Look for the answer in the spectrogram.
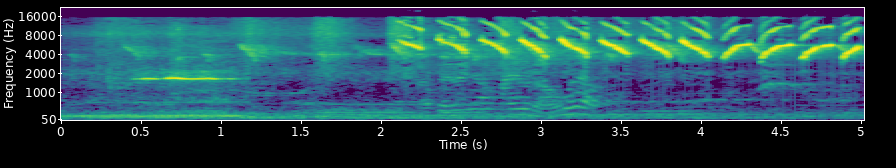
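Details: Van Hasselt's sunbird in a lively, energetic song used as tutor material: after low background murmur and a brief steady whistle, a fast run of very high, thin, sweeping notes repeated about four times a second.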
